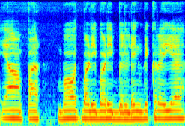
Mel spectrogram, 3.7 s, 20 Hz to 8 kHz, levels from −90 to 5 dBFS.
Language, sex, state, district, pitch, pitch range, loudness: Hindi, male, Himachal Pradesh, Shimla, 135 Hz, 130-145 Hz, -16 LUFS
